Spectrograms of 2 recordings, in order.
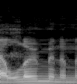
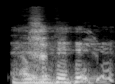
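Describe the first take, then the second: First: It is said with four syllables, aluminum. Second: It is said with five syllables, aluminium.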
